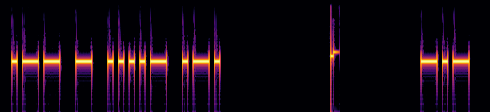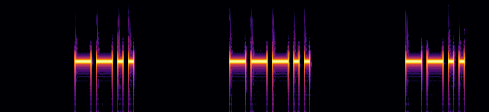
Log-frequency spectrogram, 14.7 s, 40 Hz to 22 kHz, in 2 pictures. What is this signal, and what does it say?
Morse code, heard as a keyed tone, about 15 wpm, spaced as for 8 wpm, 700 Hz. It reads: WT4R KZ8Z
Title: USA Call Signs - 4 Characters - 6x Character Spacing - 15wpm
